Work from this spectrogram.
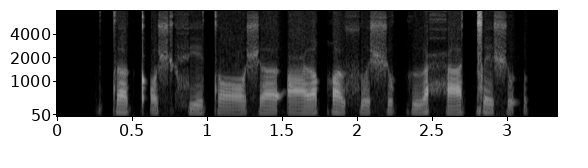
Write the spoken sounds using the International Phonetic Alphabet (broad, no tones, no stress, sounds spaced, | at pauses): t ɐ kʼ ɔ ʃ fʲ e t ɔː ʃ ɐː ʔ ʕ ɯ qʷ a sʷ ɐ ʃ ʊ k ɯ ħ a ǀ e ʃ ʊ ʔ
